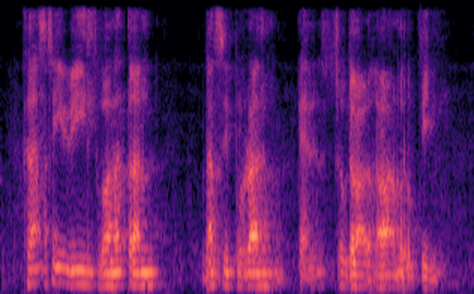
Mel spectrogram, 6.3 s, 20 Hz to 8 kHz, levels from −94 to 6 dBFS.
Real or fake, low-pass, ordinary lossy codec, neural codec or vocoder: fake; 7.2 kHz; AAC, 48 kbps; codec, 24 kHz, 1.5 kbps, HILCodec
